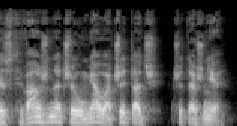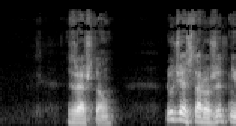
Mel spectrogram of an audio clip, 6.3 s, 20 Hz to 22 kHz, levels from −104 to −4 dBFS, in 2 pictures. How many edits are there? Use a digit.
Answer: 0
